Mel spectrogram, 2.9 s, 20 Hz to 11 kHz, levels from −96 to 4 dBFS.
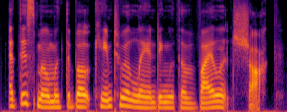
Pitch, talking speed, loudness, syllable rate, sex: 180 Hz, 270 wpm, -18 LUFS, 6.0 syllables/s, female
